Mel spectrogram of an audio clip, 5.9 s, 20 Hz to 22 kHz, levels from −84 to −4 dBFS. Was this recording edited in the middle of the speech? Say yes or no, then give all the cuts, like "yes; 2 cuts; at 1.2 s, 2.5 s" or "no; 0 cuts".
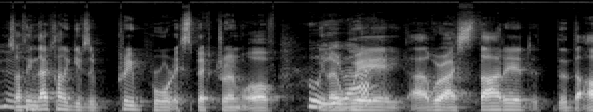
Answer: no; 0 cuts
